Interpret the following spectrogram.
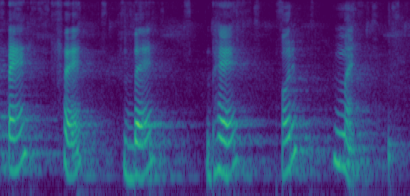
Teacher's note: फिर आता है प, फ, ब, भ और म। ये वर्ण जब हम बोलते हैं तो हमारे दोनों होठ आपस में मिलते हैं, तो औष्ठ्य वर्ण होता है ये।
